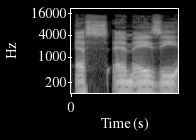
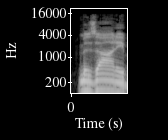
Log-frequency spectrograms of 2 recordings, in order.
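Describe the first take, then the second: First: The name begins with an S sound. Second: The name begins with an M sound. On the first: "you can find me at Smazany" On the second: "if I pronounced it Mazzani"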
